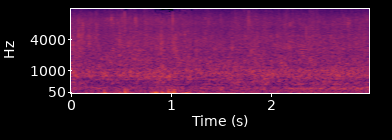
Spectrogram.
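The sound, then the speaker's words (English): Water trickles and drips steadily by gravity through a water filter from the top chambers, a continuous soft splashing patter with a few slightly heavier drops, even in loudness, with no voices. “And the gravity pressure, it just drips down through the filter.”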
